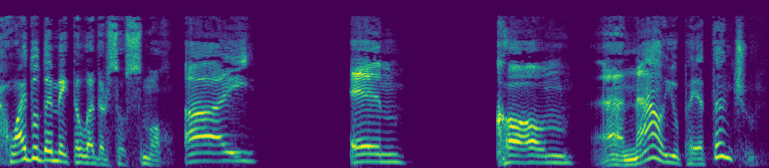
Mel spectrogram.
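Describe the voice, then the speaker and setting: An actor playing a jovial, deferential Russian submariner in a video game, speaking courteous, slightly broken English with a Russian accent and wry dark humour. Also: male voice, fairly high pitch, big pitch swings, slow, long pauses, dry recording, studio quality, full character voice. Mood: muttering to himself. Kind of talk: video game character dialogue.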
